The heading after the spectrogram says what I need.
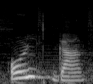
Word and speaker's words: Olga: Oscar, Olga, Olga, with the soft pronunciation the letter L, Olga.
